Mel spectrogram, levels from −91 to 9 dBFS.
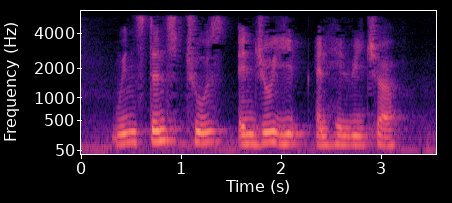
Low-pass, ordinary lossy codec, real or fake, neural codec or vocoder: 5.4 kHz; MP3, 24 kbps; fake; codec, 16 kHz, 0.9 kbps, LongCat-Audio-Codec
